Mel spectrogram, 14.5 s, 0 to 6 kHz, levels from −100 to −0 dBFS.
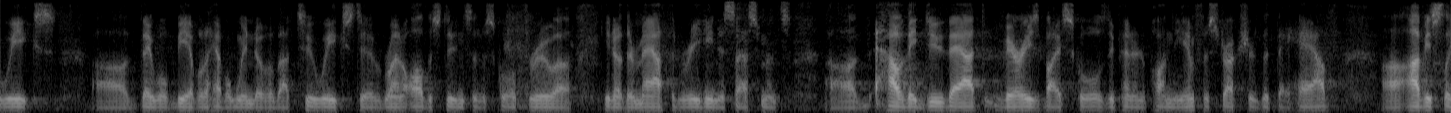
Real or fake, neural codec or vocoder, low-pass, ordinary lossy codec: real; none; 5.4 kHz; Opus, 16 kbps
